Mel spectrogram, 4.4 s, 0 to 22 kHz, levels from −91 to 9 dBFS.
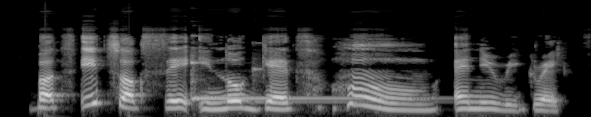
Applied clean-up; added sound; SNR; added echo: none; Doorbell; 13 dB; none.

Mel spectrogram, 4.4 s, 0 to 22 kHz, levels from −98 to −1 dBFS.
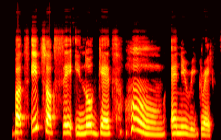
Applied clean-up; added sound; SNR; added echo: neural mask model Resemble Enhance denoiser.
